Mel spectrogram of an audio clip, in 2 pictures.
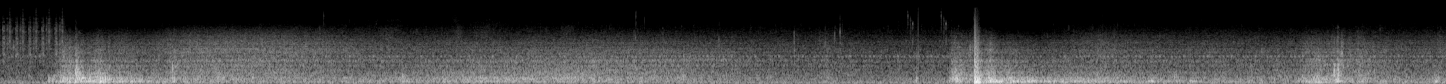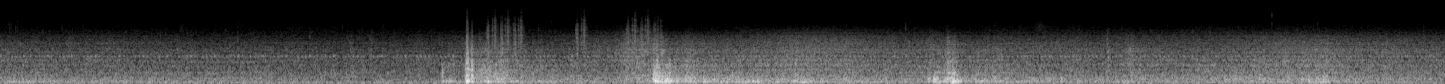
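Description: Ice breaking off an iceberg's arch and crashing into the sea: a series of heavy rumbling crashes and splashes, the loudest about ten seconds in and a cluster around twenty seconds in, over a steady rush of water and wind.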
